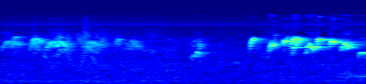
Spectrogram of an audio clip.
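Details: Red-whiskered bulbul, a wild-caught bird, sings at a bird-singing contest in Hoa Binh, Vietnam, giving quick warbling notes, a short lull, then a fast bright chattering phrase.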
